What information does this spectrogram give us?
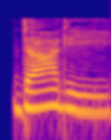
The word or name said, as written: doddie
